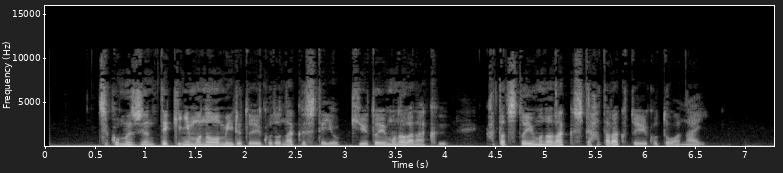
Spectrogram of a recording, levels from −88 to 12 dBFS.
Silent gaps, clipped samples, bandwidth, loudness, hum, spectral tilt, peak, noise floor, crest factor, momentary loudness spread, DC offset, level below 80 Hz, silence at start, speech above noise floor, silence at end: none; under 0.1%; 11.5 kHz; -21 LUFS; none; -5 dB/octave; -2 dBFS; -48 dBFS; 20 dB; 11 LU; under 0.1%; -36 dBFS; 0.05 s; 28 dB; 0.2 s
